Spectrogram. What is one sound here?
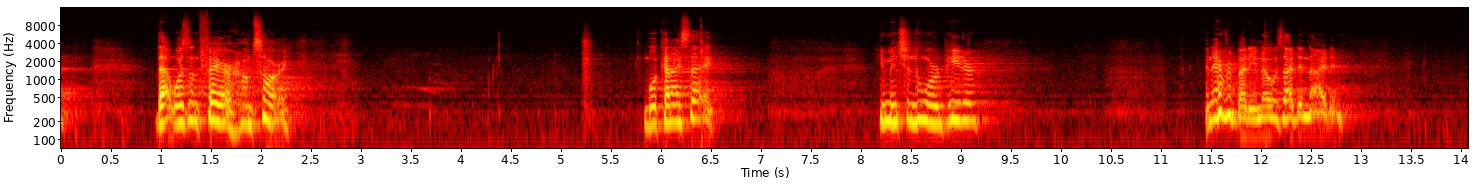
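A man speaks dramatically in bursts, with long pauses.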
